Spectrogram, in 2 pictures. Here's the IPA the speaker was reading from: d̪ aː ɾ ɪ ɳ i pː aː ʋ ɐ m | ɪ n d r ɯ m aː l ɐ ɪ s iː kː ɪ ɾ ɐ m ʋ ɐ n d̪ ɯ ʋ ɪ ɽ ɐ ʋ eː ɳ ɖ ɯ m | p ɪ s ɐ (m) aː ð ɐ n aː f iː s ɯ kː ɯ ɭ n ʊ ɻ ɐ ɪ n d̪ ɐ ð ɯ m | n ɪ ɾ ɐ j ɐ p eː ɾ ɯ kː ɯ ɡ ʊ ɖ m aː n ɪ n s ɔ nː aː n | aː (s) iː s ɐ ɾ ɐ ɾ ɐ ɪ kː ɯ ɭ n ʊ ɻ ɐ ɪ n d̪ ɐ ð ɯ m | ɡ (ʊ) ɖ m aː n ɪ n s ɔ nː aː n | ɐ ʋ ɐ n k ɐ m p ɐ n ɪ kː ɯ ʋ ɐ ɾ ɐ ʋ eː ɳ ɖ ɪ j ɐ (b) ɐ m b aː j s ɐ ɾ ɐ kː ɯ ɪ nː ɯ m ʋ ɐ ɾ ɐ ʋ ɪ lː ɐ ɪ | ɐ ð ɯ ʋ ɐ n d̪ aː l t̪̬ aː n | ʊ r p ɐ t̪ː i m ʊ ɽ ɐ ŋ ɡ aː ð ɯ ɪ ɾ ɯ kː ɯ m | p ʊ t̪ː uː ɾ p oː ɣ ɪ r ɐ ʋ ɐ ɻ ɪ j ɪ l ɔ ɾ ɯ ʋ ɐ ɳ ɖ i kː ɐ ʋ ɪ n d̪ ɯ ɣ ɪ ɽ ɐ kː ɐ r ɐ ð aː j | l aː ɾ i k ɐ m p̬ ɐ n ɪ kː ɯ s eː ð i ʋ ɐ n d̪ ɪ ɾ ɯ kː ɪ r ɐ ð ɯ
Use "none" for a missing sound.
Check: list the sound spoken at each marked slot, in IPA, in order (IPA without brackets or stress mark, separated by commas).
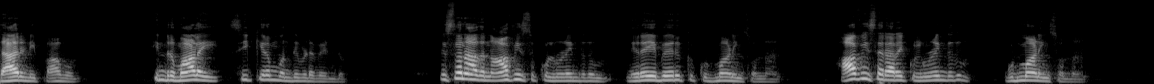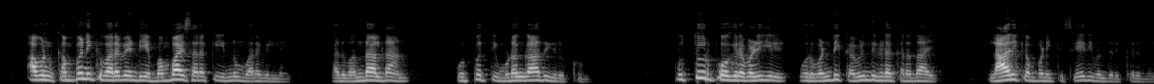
n, f, ʊ, b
